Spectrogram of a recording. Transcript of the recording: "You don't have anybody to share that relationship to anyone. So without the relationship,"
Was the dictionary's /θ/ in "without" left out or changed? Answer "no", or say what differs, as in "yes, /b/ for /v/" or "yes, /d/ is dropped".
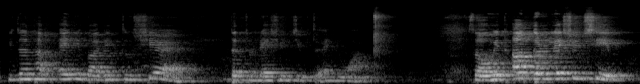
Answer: yes, /t/ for /θ/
